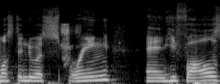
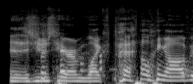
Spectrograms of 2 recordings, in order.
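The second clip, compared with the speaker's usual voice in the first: normal talking voice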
